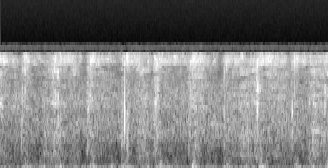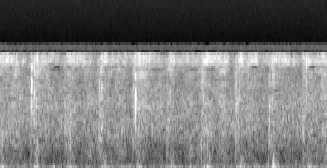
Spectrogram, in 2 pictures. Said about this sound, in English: A horse.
